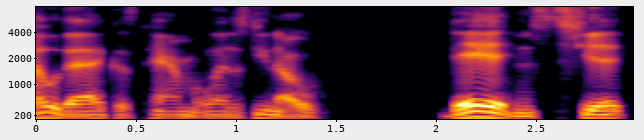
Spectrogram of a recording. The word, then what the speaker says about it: Tamerlan: Tamarin. Tam- Tamarin? Okay. Tamerlan.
